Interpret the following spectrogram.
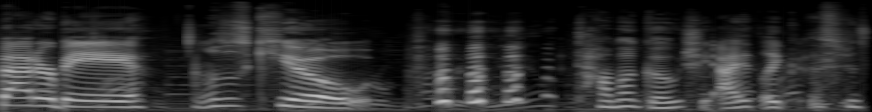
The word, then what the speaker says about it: Tamagotchi: Wait, it's Tamagotchi? No. I've been saying it wrong my entire life. I guess, no, that would make sense because Tamago.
